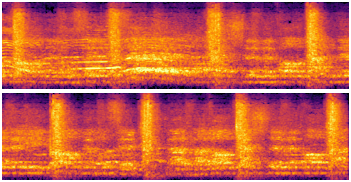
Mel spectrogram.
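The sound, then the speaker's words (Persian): A large crowd chants at a religious mourning gathering for Hussein in Iran, a dense, loud mass of voices. Sharp beats cut through it at a steady pace, roughly once a second. “این صدای شماست، دو دست بالا، این همه جمعیت.”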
